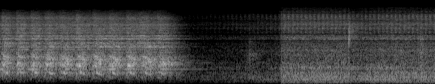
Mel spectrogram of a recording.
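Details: Test run of the LPG-fuelled rear-mounted Medusa engine with the distributor pickup terminals swapped from the original build wiring: ragged, stumbling firing for under two seconds, then it dies. The reversed pickup wiring causes it.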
